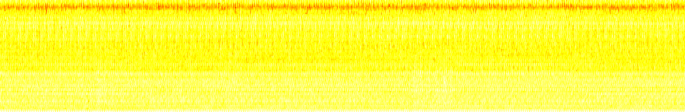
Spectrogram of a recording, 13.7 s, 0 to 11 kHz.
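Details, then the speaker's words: 2014 Mazda 3 2.0L at warm idle, 10 minutes running, P0302 cylinder 2 misfire: uneven stumbling beat about three times a second; cylinder test showed no difference, so ignition side likely ruled out; before repair. "Once again, our code is showing that we have the number 2 misfire happening significantly."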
